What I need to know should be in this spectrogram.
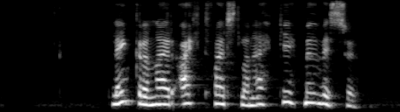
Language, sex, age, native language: Icelandic, female, 40-49, Icelandic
